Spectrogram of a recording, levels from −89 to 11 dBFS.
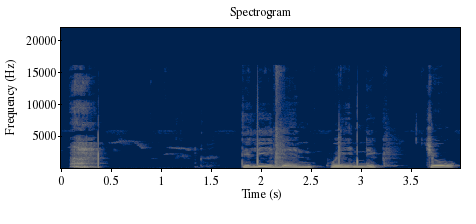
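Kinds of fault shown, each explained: Loud pop: a sudden voltage step, likely from a plug, switch, static or driver glitch, gives sharp pops about 20 dB above the speech, including one double pop.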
